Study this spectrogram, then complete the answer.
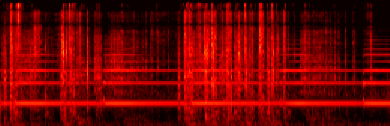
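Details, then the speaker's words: GM instrument cluster with two faulty stepper motors (fuel and temperature gauges overreading); faint electric whine with quick irregular ticking as needles skip, heard close up; worn gauge stepper motors, before replacement. "If you hear that, they're right up close there. You can hear it skipping, trying to go over."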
